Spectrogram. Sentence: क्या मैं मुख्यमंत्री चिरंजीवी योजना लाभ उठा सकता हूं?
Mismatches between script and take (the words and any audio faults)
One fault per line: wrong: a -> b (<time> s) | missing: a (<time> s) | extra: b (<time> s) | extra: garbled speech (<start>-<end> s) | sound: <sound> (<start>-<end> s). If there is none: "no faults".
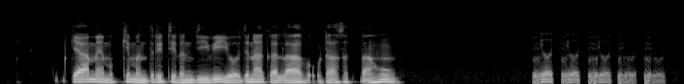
extra: का (2.6 s)
sound: laugh (5.3-6.7 s)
